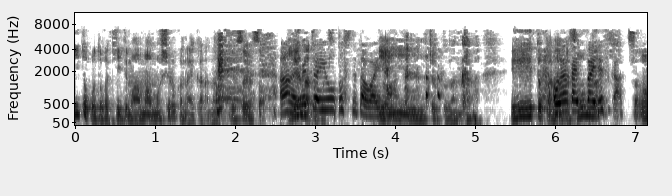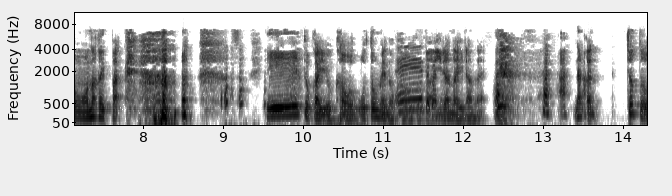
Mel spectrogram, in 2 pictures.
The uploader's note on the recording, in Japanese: リモート収録。Radiotalk。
